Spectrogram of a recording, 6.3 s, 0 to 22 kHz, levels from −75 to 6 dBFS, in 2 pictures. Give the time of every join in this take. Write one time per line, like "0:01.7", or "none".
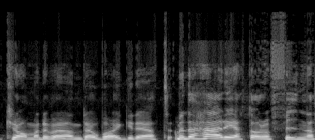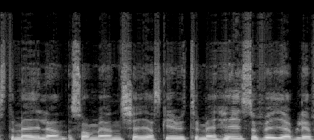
0:01.7

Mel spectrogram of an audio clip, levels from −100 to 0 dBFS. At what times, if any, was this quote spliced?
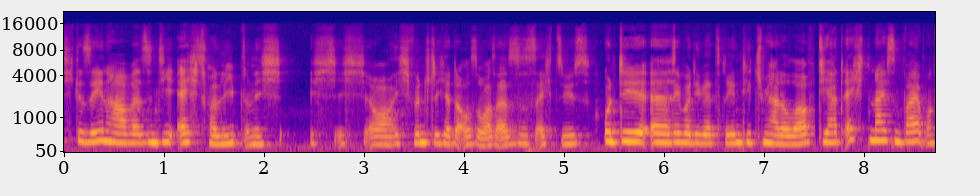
0:06.1

